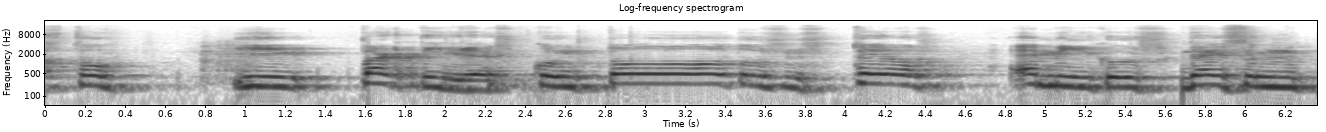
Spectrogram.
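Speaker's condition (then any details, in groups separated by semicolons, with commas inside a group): Cerebral palsy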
